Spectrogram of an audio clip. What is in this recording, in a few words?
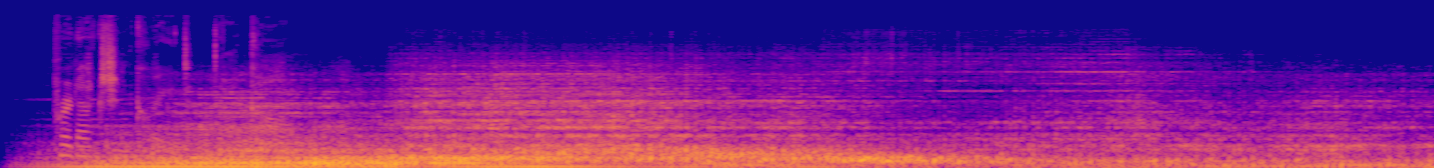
alien broken voice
